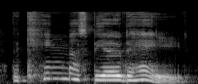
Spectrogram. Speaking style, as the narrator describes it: he cried

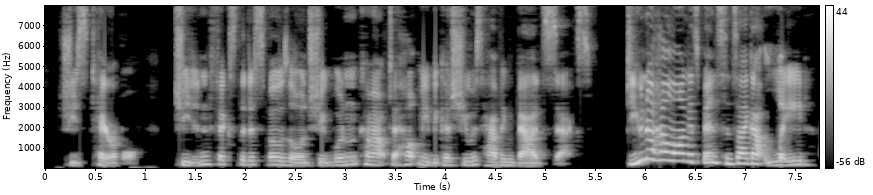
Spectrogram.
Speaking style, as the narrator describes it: I spat

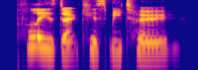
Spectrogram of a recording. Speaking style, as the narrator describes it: gasped Jules

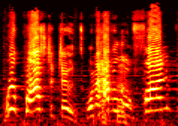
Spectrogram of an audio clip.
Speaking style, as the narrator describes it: the females started yelling at the male parrots

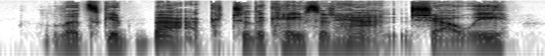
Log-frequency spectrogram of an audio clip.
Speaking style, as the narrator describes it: He muttered stiffly

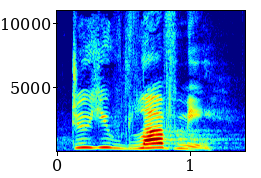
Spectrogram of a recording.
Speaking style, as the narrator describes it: he said

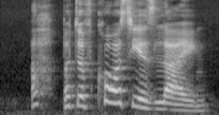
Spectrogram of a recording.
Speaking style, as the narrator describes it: cried Madame Maxime

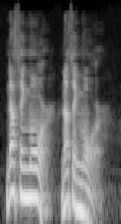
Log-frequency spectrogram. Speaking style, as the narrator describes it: Lord Caterham assured them hastily

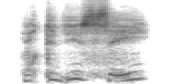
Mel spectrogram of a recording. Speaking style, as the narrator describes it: he whispered

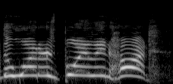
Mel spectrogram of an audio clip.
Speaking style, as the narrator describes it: yelled

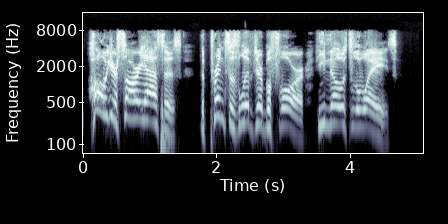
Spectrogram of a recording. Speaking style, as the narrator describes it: shout at them

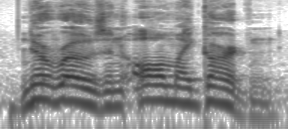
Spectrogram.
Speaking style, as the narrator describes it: he cried, and his beautiful eyes filled with tears

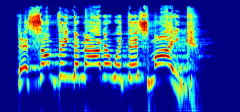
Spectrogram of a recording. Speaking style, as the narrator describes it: yells

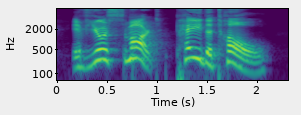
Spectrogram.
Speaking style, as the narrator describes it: Li Zhong and Zhou Tong yelling

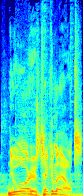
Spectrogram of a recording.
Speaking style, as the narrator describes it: yell down

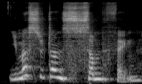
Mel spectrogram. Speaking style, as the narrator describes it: said crossly

